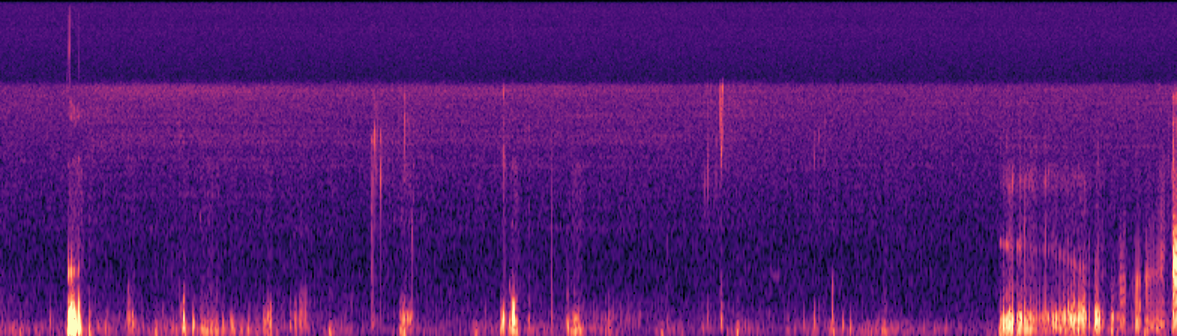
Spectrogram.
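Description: Low gurgles and short rumbles, then a longer deep growl near the end: hunger-related stomach growling.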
